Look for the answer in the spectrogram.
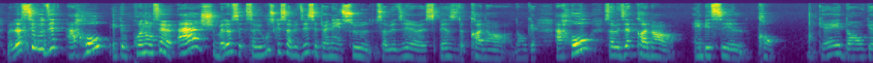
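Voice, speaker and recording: A woman giving a casual spoken lesson, hesitant with many fillers and repeating words slowly for her viewers. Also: medium pitch. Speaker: language teacher on her own channel.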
